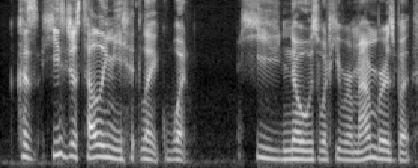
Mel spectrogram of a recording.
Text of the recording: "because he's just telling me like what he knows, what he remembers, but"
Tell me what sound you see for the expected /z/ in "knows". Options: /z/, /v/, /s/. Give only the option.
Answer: /z/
